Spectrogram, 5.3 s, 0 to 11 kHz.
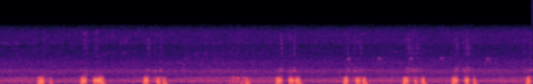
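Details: Uhu at the nest site, Eifel, Germany, early March 2020: soft low double notes, some clustered in threes, coming in uneven bursts roughly every half second to second, over a quiet hissing background.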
